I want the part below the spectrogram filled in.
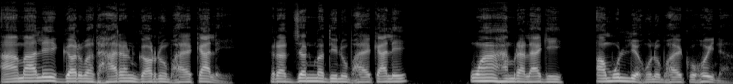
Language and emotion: Nepali, neutral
